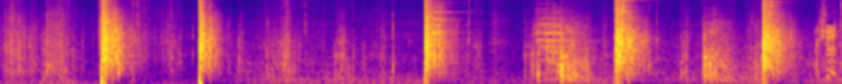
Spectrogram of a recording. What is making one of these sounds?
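Gunshots crack loudly outdoors, one at a time, with a short echo after each.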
